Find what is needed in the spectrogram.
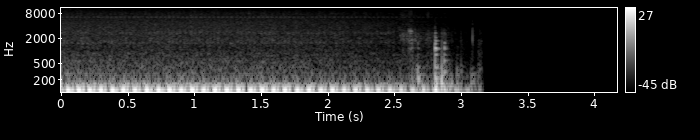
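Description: Motorcycle engine running with an even low pulse, then a brief clatter, and the sound cuts off suddenly about three seconds in.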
